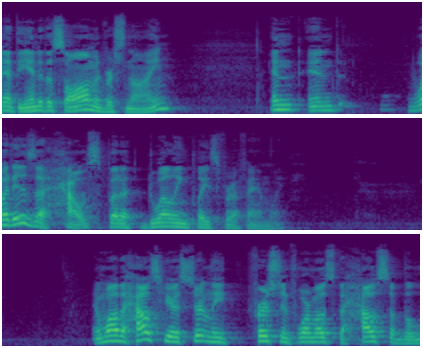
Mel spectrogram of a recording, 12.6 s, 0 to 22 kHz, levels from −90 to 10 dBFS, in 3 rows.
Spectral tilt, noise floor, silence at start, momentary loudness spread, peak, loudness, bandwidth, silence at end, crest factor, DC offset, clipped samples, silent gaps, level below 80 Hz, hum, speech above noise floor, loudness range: -5 dB/octave; -70 dBFS; 0 s; 13 LU; -4 dBFS; -24 LUFS; 14 kHz; 0 s; 22 dB; under 0.1%; under 0.1%; none; -60 dBFS; none; 46 dB; 9 LU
